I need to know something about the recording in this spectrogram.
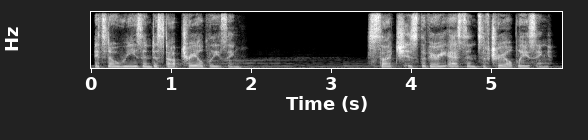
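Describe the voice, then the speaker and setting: A woman's voice: medium pitch, steady tone, unhurried, vocal fry, a little mellow, soft background music. An actress playing a poised, encouraging, philosophical woman in a video game, composed and formal.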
